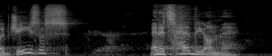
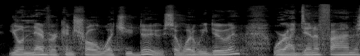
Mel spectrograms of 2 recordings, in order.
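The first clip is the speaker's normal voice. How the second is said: quiet reflective preaching; 3 semitones lower, 4 dB quieter than usual. Acted. Pastor inviting the congregation to imagine peace, softly. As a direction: draw them in gently, half-hushed.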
